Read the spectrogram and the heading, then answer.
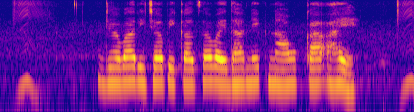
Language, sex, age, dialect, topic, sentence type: Marathi, female, 31-35, Varhadi, agriculture, question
